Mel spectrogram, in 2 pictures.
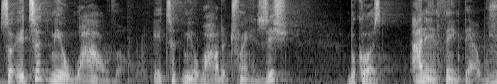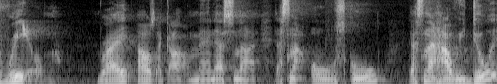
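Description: A man with a New York accent speaks at a moderate pace. His fairly high pitch rises and falls with lively intonation. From Brooklyn, New York. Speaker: DJ. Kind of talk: testimony. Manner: animated.

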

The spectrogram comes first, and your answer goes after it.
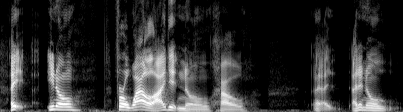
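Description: A man with a bright, sharp tone, very wide pitch swings and a moderate pace, on a very clean recording with a silent background. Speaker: singer, working musician. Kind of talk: casual interview. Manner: halting, stutters.

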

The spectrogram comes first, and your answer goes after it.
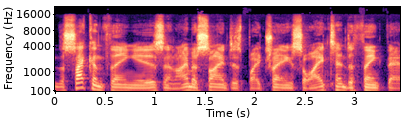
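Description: A man with an American accent and a fairly low pitch, at a fairly quick pace, in a very clean recording with a silent background. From Britain. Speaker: innovation consultant, company CEO. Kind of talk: interview.

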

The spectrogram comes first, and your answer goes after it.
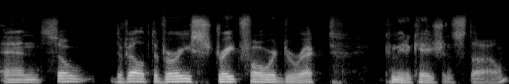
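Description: With a New York accent, this man talks at a moderate pace in a fairly low pitch, his pitch varying in an ordinary way, and the sound is dry and close with no echo. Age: 60s. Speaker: executive coach. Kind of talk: interview. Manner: direct.

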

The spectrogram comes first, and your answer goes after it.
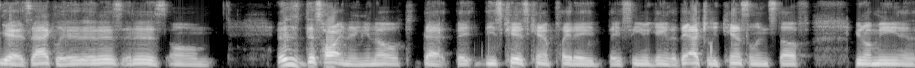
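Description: Speaking at a fairly quick pace, a man keeps a medium pitch and a monotone, flat intonation. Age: 30s. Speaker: podcast host. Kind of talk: casual interview chat.

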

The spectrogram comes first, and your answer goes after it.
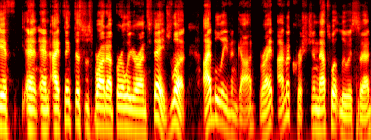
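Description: At a moderate pace, a plain, everyday voice with lively intonation comes through with a dry, close sound and no echo. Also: man. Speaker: former anti-racism activist. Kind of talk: live audio room debate.

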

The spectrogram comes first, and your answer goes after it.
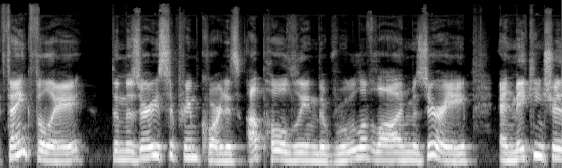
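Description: A man with a fairly high pitch talks with lively intonation, in a very clean recording with a silent background. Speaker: podcast co-host. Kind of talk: political commentary podcast chat. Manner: animated, indignant.

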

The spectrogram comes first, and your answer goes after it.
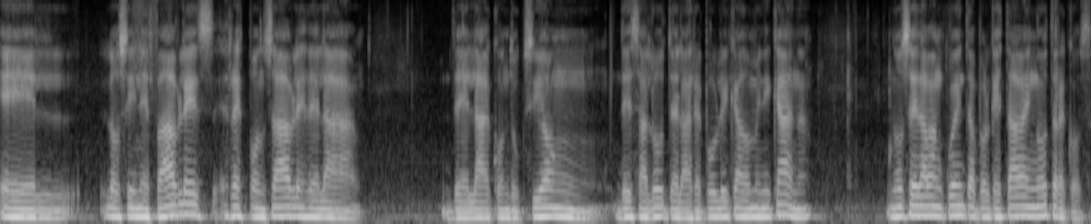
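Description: At a very slow pace, a man speaks at a medium pitch in a dark, mellow tone with fairly even intonation. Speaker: physician, former medical association president. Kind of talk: radio interview.

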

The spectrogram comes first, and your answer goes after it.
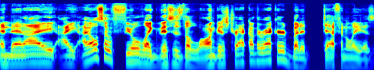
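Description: In an ordinary speaking voice, the speaker goes at a fairly quick pace with hardly any pauses, on a very clean recording with a silent background. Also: man, medium pitch for a man. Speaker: podcast co-host and editor. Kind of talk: casual chat.

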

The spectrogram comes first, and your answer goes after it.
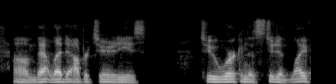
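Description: A man with an American accent speaks fairly quickly at a medium pitch, his intonation monotone and flat, in a dry, close sound with no echo. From Chicago suburbs, Illinois. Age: 30s. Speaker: city council candidate. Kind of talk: interview.

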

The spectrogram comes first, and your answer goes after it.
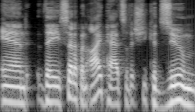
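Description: On a very clean recording with a silent background, a man with an unremarkable speaking voice talks at medium pitch with fairly even intonation. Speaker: podcast host. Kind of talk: casual chat.

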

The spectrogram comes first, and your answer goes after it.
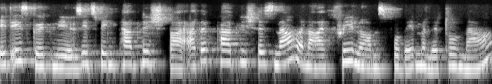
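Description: A woman with a fairly high pitch and a somewhat breathy voice speaks at a fairly quick pace, with very even loudness and ordinary pitch variation. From South Africa. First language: Afrikaans. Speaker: journalist and podcast host. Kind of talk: casual interview chat.

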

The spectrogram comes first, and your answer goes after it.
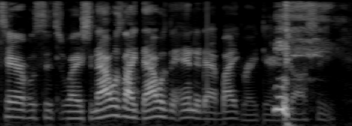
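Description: A man rattles along at a very fast pace, with a quiet background behind him. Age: 30s. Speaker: podcast host. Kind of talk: casual chat. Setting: livestream. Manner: animated.

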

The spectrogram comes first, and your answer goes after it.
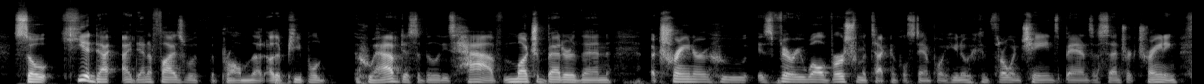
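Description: On a very clean recording with a silent background and a dry, close sound with no echo, a man with a Canadian accent and fairly low pitch speaks at a fairly quick pace with fairly even intonation, a bright, sharp tone, and big swings in loudness. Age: 30s. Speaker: personal trainer and gym owner. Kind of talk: casual interview chat.

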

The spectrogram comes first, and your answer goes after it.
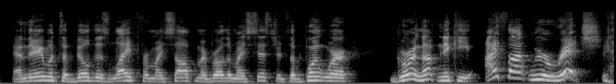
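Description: Talking at a fairly quick pace, a man with a Toronto accent has a high-pitched voice. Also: ordinary pitch variation, quiet background. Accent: Toronto Canadian English. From Canada, Scarborough, Toronto. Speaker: hockey analyst and former player. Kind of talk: casual interview.

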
